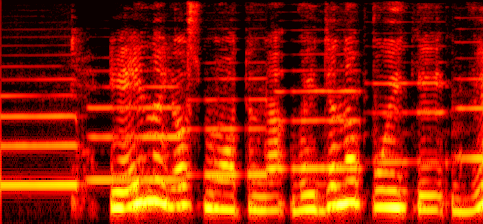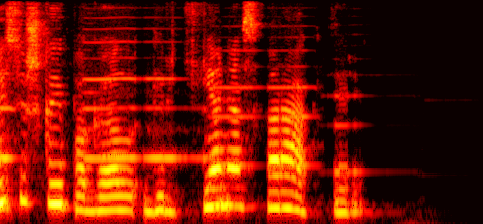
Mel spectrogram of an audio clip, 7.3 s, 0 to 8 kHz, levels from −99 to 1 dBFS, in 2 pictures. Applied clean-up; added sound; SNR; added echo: neural mask model RNNoise.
